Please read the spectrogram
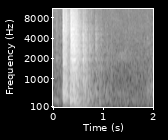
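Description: Wooden office door shutting with a sudden thud that dies away within about half a second.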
